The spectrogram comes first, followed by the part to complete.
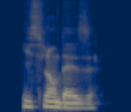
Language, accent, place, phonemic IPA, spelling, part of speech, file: French, France, Lyon, /i.slɑ̃.dɛz/, Islandaise, noun, LL-Q150 (fra)-Islandaise.wav
- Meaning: female equivalent of Islandais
